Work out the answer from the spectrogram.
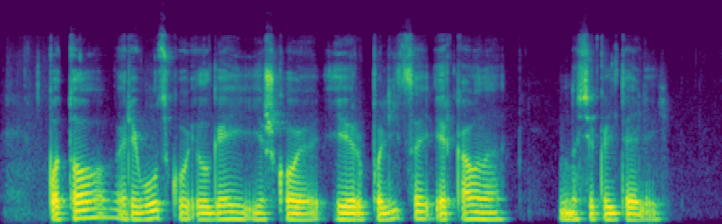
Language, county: Lithuanian, Vilnius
